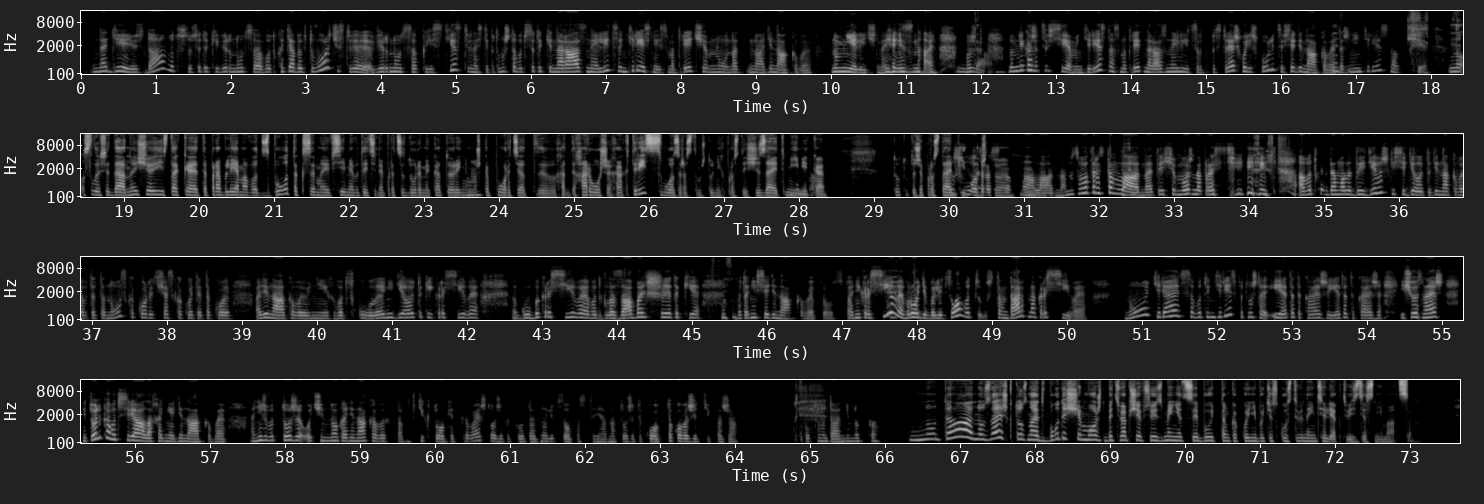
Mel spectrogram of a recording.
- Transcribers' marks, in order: laughing while speaking: "я не знаю"; chuckle; chuckle; laughing while speaking: "простить"; chuckle; chuckle; tapping
- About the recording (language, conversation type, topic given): Russian, podcast, Насколько важно разнообразие в кино и сериалах?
